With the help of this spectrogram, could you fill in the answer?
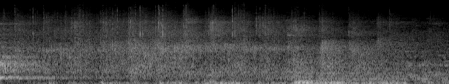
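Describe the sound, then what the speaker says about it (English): Applause from an audience at a school closing meeting, a busy patter of many hands clapping close by, with a few louder taps and a low thump partway through. "Give applause."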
